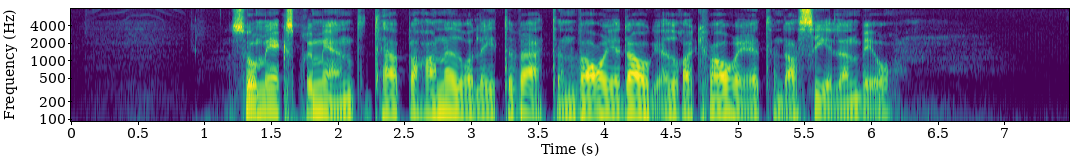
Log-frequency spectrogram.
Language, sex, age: Swedish, male, 40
